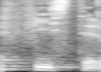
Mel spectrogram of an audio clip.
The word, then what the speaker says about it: Pfister: Fister. Desculpa. Fister! A gente é assim, não, por Breno favor. Fister. Fale seu nome corretamente. Meu sobrenome é Fister, o P é Pronto.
